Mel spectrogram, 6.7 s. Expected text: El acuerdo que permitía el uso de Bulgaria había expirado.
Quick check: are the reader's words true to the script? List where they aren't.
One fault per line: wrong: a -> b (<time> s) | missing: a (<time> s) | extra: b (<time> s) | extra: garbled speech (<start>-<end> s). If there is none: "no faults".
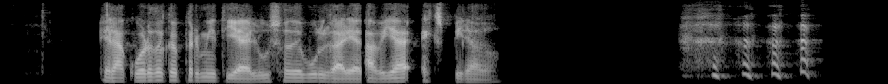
no faults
